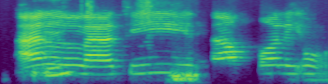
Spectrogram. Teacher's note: Di sana ada huruf ta dan kemudian huruf to ya, maka huruf ta-nya harus dibaca tipis, kemudian to-nya dibaca tebal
